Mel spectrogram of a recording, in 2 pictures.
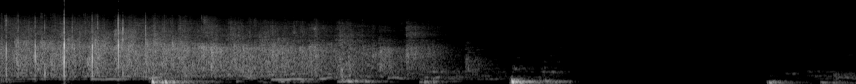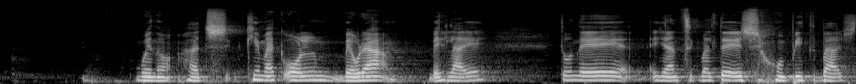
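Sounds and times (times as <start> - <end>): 
audience applause: 0.0 - 4.8
speech: 10.0 - 13.5, 14.2 - 17.1.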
